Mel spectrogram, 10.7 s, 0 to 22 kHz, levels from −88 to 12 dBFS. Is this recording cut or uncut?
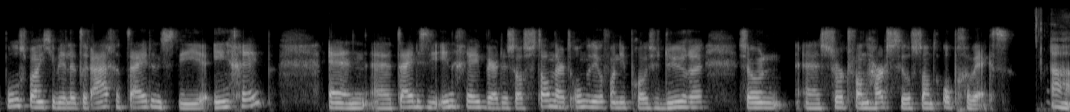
uncut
